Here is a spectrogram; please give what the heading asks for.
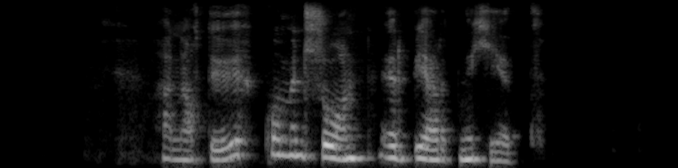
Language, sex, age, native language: Icelandic, female, 60-69, Icelandic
